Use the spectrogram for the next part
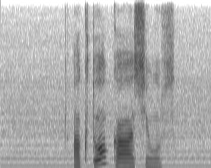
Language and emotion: Russian, neutral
